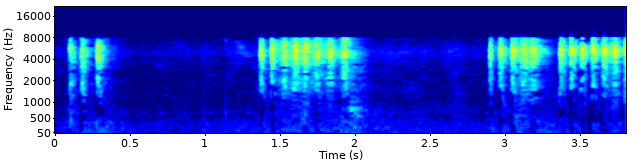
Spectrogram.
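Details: Fighting Eurasian tree sparrows give dense, scratchy chatter in three bursts, the last two long and rapidly pulsed, with quiet gaps between.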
